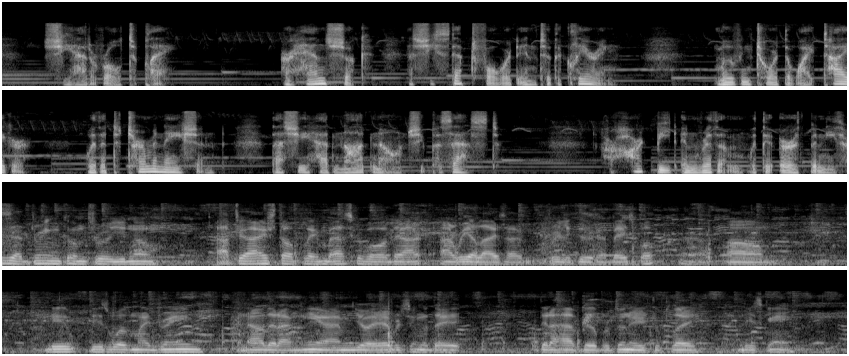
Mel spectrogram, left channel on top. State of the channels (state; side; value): different; both; correlation 0.00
